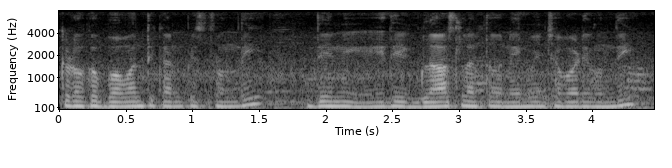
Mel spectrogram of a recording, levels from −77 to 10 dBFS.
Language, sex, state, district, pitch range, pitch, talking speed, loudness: Telugu, male, Telangana, Mahabubabad, 130-145 Hz, 135 Hz, 120 wpm, -18 LUFS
